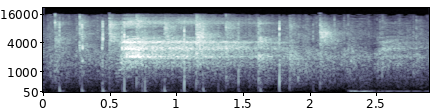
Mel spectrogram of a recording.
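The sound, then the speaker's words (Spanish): A short burst of clapping from a few people: quick, uneven claps overlapping for about three seconds, moderately loud, then a low rumble at the end as it fades. “Hay que, hay que aplaudirlo un poquito.”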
